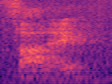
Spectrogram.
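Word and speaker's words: Tsade: Sade is kind of pronounced as a TS together. If you think of the word cats, for example, it's a TS together. That's probably how you pronounce the letter Sade, with that TS sound together.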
